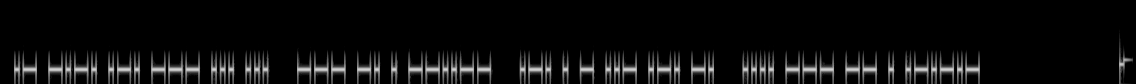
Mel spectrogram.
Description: Morse code, heard as a keyed tone, about 28 wpm, 700 Hz. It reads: ACROSS ONE, RETURN HOME.
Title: Sentences from Top 800 Words 28wpm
